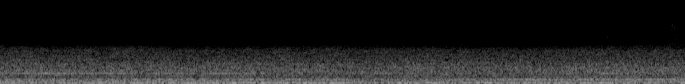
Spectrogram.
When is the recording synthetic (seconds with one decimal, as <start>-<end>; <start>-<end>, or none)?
1.0-1.6; 2.8-3.7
